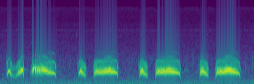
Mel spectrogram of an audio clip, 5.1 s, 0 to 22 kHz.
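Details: Spotted dove used as a decoy, its call meant to lure and trigger wild males; low mellow coos come in three phrases, each a short note followed by a longer held coo, about every 1.3 seconds against a quiet background.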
